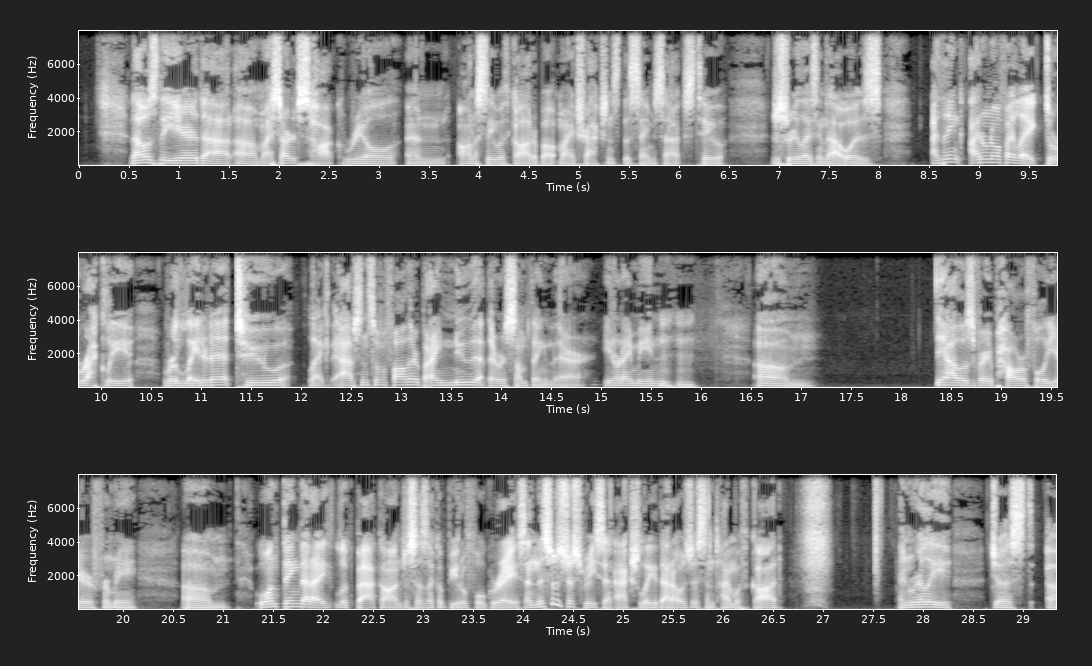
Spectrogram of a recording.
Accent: Fargo, North Dakota, United States; So I grew up in Fargo, North Dakota, and I would say that I was raised by a pretty average Midwest Catholic family.

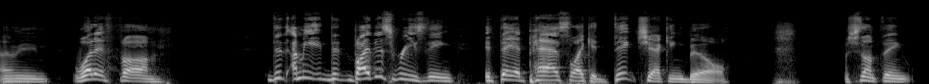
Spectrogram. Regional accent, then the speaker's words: the South, United States; I'm from the South. I say mayor.

